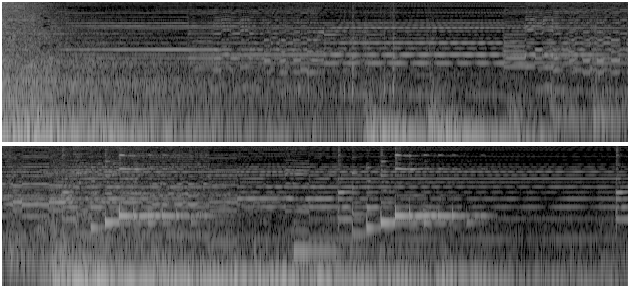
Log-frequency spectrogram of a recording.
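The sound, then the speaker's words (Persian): A phone ringtone signals an incoming call, a melody of stepped electronic tones that rises and falls in short runs over a steady, loud low rumble, with no voices. “وداد داره زنگ میزنه”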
